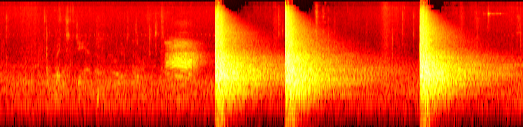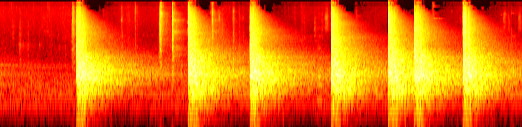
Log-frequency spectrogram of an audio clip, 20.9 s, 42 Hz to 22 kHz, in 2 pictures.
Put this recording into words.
Various handguns being shot in an indoor shooting range, mostly .40 and .45 caliber semi-automatic handguns. There were 3 or 4 shooting lanes in use at the time, so there is a lot of overlap of the various guns.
